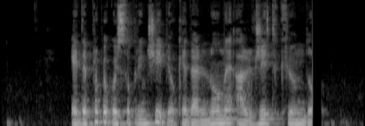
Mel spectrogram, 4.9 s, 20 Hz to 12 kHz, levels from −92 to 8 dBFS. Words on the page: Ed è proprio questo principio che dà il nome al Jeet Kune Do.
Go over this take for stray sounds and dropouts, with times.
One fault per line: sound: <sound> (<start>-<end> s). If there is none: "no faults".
sound: dropout (4.2-4.3 s)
